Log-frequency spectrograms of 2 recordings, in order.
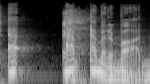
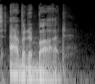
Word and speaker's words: Abbottabad: It's not about your butt, honey, although it's quite cute, but it's Abbottabad. That's the correct pronunciation. – Abbottabad. – Because when I was driving the drones, we knew how to pronounce it. It's Abbottabad.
